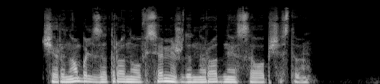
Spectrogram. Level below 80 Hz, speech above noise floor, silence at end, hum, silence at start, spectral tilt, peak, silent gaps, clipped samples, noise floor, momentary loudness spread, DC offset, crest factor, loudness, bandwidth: -48 dBFS; 52 dB; 0.7 s; none; 0.45 s; -5.5 dB/octave; -2 dBFS; none; under 0.1%; -66 dBFS; 8 LU; under 0.1%; 14 dB; -15 LUFS; 15 kHz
